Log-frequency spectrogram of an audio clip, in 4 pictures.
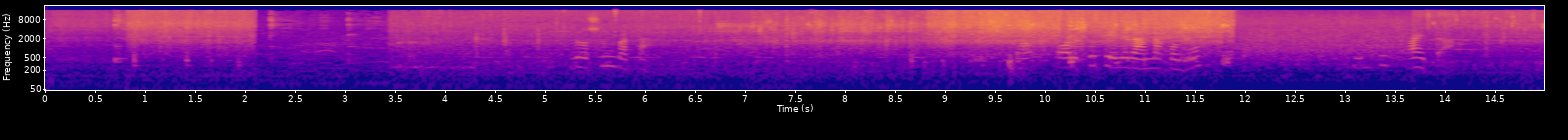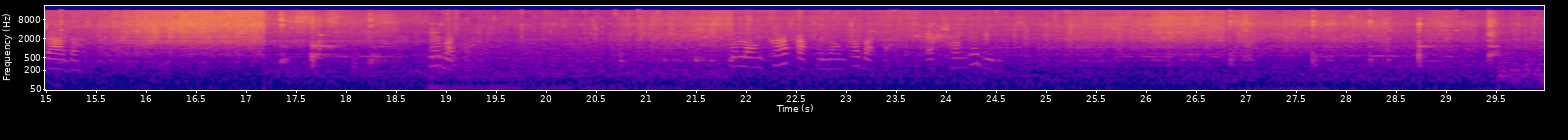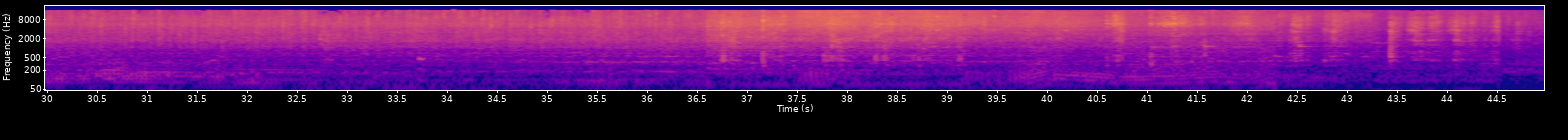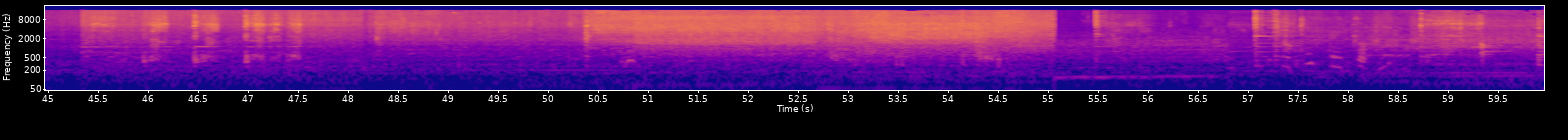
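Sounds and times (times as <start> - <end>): paste sizzling in hot oil: 0.0 - 2.2, 3.4 - 56.0, 57.0 - 59.9
spatula scraping pan: 40.1 - 44.8, 45.4 - 47.7, 55.4 - 59.9.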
